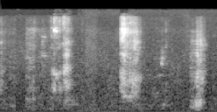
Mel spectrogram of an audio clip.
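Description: Crisp crunching as someone chews a snack mix of popcorn, chocolate-covered pretzels and potato chips, with three or four sharp bursts spaced about half a second apart and quiet pauses between bites. No one speaks.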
